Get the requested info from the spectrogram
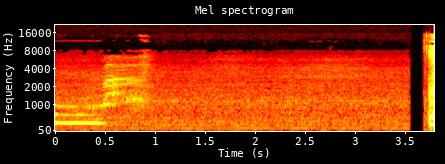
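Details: A domestic cat gives one short meow, a bright harmonic wail lasting under a second that bends upward and then slides down, followed by near silence with a faint low hum and a sharp loud knock at the end.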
